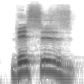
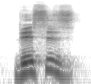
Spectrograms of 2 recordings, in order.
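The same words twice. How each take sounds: The two takes are said the same way.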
